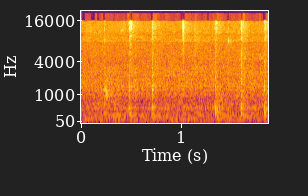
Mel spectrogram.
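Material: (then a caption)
Fried corn tortilla. Fried corn tortilla taquitos in a pan are knocked to check that their shells have gone hard. A series of light, dry, clicky taps sounds over a faint steady hiss. The hard, hollow knocks show the taquitos are crisp and fully fried.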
